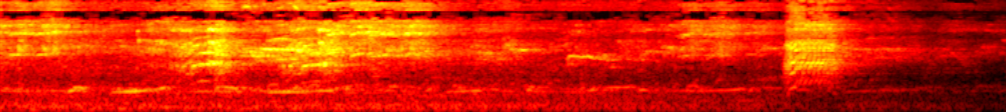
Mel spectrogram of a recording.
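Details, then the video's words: Male eclectus parrot calling to a female: harsh, raspy squawks spaced irregularly, with a sharp burst near the end, over steady background hiss. "Burung Bayan Jantan Manggil Betina"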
